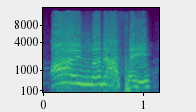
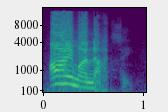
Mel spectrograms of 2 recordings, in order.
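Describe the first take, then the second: First: Full-blown high-pitched shriek; very loud comic screech; imitated screaming wife. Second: High, loud indignant cry; mock scream, pitched up; imitated screaming wife. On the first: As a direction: scream the insult back, hysterically. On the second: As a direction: echo the insult in outrage. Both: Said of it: "She's screaming now".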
